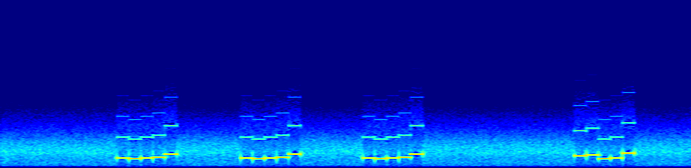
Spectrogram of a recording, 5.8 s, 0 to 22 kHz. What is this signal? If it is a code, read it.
Five-tone selective call (CCIR), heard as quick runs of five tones, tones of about 100 ms. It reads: 43459 43459 43459 78340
